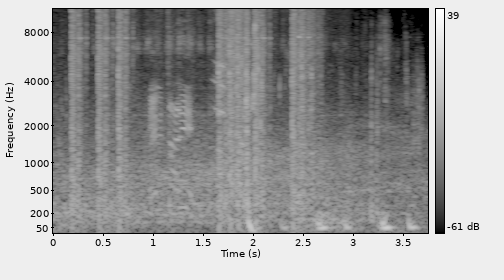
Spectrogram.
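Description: Video game gunfire in Dying Light: bursts of shots crackle and pop irregularly over a noisy, busy background.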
